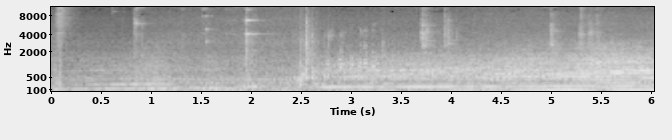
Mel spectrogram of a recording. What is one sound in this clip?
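Metal clanks.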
